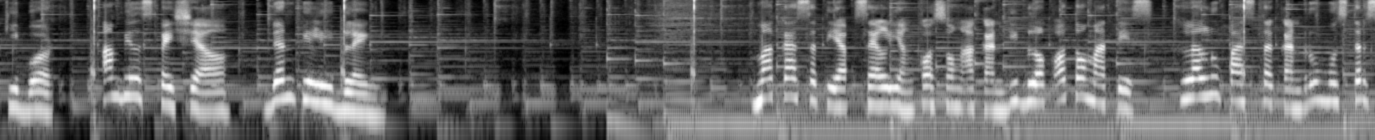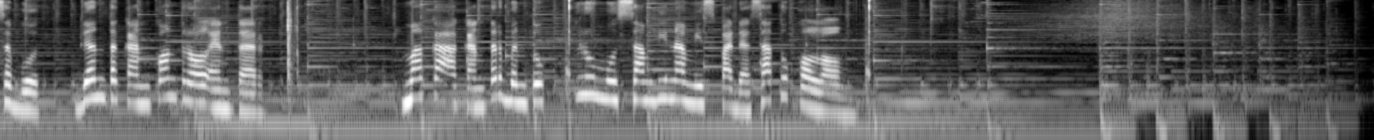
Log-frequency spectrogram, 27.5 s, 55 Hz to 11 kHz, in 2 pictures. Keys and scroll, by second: 12.9 ctrl+v, 15.8 ctrl+Return.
